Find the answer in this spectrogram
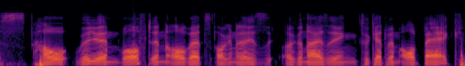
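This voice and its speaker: A man with a German accent talks at a fairly quick pace, his voice dry and close with no echo against a quiet background. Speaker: podcast host. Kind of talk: interview. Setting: live event watch party.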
